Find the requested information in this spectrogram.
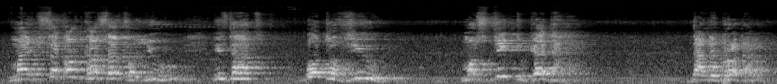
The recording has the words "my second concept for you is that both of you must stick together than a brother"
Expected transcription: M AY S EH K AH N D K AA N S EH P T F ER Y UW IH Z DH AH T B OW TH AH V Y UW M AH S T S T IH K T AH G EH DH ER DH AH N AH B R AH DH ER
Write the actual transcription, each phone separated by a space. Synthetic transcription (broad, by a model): M AY S EH K AH N D K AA N S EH T F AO Y UW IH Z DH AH T B OW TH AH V Y UW M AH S S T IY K T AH G EH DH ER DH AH N AH B R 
